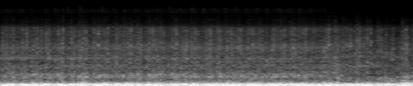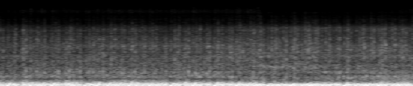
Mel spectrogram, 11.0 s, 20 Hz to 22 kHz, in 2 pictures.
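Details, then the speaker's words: 1977 Pontiac Firebird V8 revived from a scrapyard after sitting over 36 years: a deep, steady idle with an even low rumble and no knocks or misses; the old engine sounds healthy at idle. "but I mean for 600 bucks from the scrapyard that thing sounds good"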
